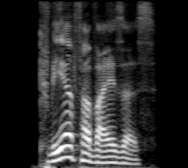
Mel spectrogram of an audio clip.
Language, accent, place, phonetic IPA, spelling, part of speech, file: German, Germany, Berlin, [ˈkveːɐ̯fɛɐ̯ˌvaɪ̯zəs], Querverweises, noun, De-Querverweises.ogg
- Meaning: genitive singular of Querverweis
